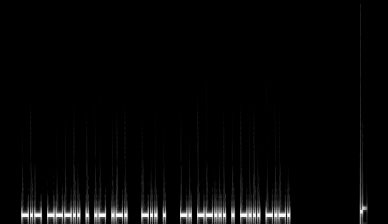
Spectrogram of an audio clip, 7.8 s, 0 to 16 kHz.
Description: Morse code, heard as a keyed tone, about 27 wpm, 700 Hz. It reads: K8EAR DE N7EBC
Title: USA Callsign DE Callsign - 5 Characters - 28wpm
